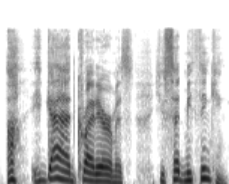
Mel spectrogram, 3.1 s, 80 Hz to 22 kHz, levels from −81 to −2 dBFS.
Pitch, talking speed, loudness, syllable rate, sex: 160 Hz, 155 wpm, -17 LUFS, 4.8 syllables/s, male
